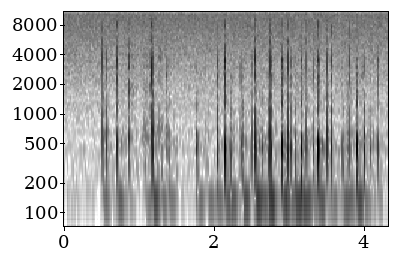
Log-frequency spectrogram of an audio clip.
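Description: Fingertips and short nails tap and scratch the lid of a small, closed red cardboard phone-case box with a white ribbon, lying on a towel. After a half-second of quiet comes a quick run of soft, dull taps with a brief pause in the middle. Each tap dies out almost at once.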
